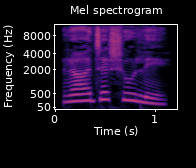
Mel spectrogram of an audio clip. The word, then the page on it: ರಾಜಶೂಲೆ: Kannada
